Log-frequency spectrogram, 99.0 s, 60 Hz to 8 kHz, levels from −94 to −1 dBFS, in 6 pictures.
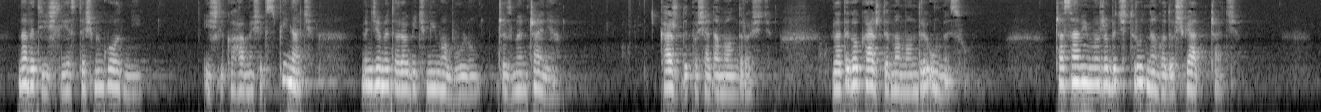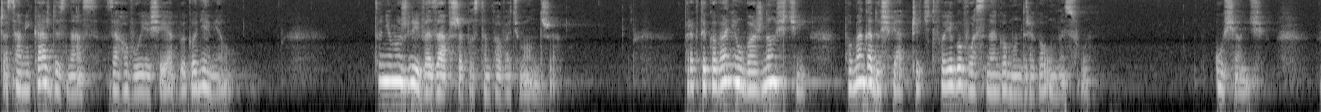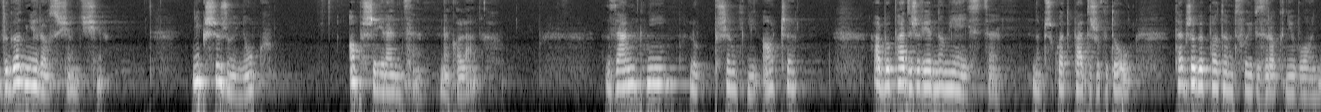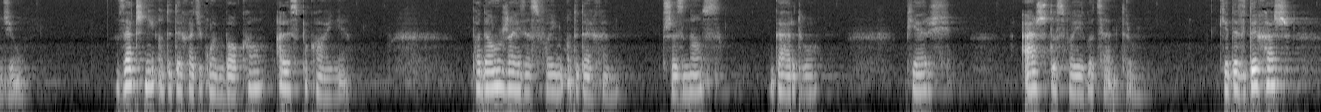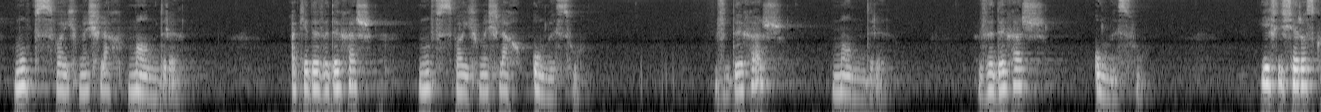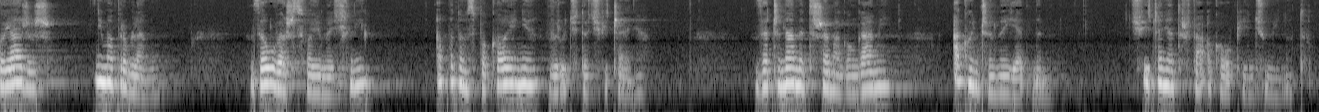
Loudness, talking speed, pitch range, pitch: -24 LUFS, 90 wpm, 155-205 Hz, 180 Hz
